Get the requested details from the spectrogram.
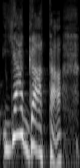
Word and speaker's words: Agata: a więc ta Agata była w gwarach wymawiana jako Jagata.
